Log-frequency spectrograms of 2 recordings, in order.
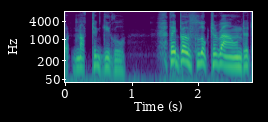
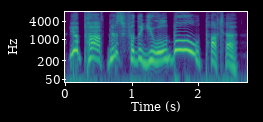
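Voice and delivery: higher, stern and cold; coldly; 9 semitones higher, 3 dB louder than usual. A narrator's reading. McGonagall answers Harry's question, coldly. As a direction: talk down to him coolly. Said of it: "she said coldly".

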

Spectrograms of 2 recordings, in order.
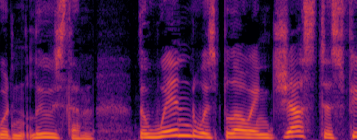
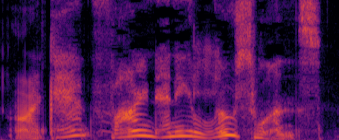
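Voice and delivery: muffled, slow, higher voice; 5 semitones higher, 3 dB quieter, slower than usual. A narrator's reading. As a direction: speak as if under a blanket. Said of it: "he said in a muffled voice".

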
